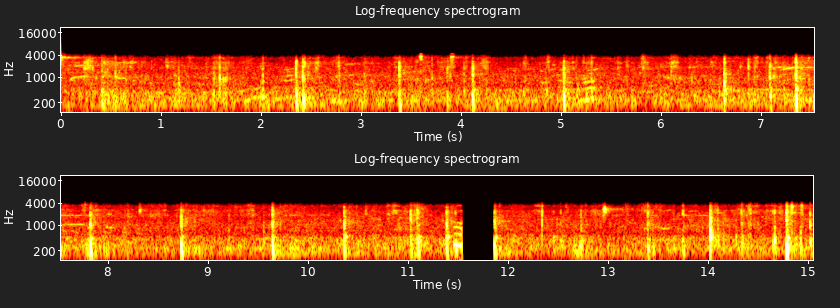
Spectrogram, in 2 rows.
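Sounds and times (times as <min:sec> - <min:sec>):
faint voices: 0:00.0 - 0:11.6
basketball bouncing on hard court: 0:02.3 - 0:02.6.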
